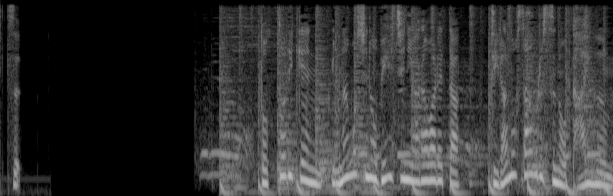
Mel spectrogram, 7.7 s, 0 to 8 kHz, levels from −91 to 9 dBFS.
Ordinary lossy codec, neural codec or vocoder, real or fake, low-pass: none; none; real; 7.2 kHz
